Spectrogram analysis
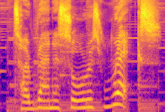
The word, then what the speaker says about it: Tyrannosaurus rex: most famous dinosaur ever Tyrannosaurus Rex how do you say that again ty ran no saw Russ Rex it's often called t-rex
